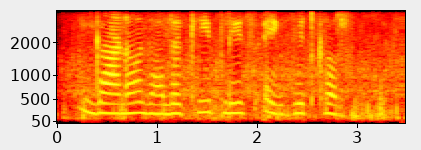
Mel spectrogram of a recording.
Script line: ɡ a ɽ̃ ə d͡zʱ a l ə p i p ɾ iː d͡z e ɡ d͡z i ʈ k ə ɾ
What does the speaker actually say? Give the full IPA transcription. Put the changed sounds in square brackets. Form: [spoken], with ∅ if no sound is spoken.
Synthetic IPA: ɡ a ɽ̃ ə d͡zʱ a l ə [k] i p [l] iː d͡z e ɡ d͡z i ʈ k ə ɾ

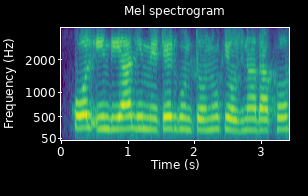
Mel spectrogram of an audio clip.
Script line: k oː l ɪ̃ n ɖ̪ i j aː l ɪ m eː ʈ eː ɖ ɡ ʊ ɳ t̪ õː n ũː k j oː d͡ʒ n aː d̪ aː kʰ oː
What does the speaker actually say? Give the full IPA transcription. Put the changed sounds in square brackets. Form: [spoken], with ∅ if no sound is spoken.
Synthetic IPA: k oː l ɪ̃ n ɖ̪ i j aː l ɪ m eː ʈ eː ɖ ɡ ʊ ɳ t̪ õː n ũː k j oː d͡ʒ n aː d̪ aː kʰ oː

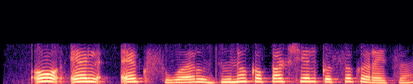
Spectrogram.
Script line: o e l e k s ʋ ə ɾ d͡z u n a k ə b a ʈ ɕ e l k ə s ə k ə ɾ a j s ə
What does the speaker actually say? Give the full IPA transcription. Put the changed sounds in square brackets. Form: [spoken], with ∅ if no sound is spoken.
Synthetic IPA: o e l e k s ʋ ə ɾ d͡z u n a k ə [p] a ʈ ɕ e l k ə s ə k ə ɾ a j [t͡s] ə

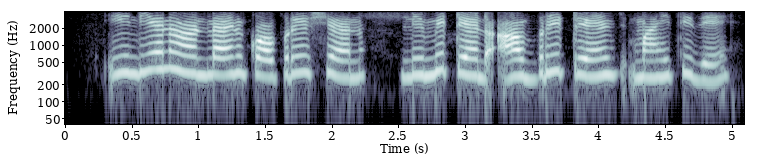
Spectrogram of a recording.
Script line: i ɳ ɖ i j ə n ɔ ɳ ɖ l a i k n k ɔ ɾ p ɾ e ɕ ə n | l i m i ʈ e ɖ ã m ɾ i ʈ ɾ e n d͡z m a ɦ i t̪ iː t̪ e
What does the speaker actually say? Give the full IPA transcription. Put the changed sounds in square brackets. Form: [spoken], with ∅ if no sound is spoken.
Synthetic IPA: i ɳ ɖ i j ə n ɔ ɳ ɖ l a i [∅] n k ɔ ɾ p ɾ e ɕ ə n | l i m i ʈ e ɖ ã [b] ɾ i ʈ ɾ e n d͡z m a ɦ i t̪ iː [d̪] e

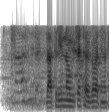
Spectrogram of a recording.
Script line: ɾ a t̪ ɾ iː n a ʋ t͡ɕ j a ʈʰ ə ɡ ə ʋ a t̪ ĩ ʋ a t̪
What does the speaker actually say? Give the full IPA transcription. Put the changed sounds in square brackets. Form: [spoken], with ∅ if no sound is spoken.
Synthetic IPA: ɾ a t̪ ɾ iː n [ə] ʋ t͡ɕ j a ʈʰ ə ɡ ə ʋ a t̪ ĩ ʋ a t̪

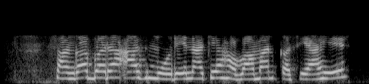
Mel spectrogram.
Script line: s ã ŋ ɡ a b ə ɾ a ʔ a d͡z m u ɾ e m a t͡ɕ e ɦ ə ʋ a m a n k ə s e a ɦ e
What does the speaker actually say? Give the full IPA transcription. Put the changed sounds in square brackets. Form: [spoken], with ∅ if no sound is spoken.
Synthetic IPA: s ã ŋ ɡ a b ə ɾ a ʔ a d͡z m [o] ɾ e [n] a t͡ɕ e ɦ ə ʋ a m a n k ə s e a ɦ e

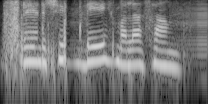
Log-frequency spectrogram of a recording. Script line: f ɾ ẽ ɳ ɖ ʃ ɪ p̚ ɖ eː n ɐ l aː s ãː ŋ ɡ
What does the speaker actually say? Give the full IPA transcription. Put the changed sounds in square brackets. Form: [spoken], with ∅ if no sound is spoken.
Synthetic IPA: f ɾ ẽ ɳ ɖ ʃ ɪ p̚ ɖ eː [m] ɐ l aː s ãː ŋ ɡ

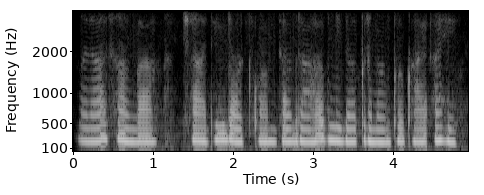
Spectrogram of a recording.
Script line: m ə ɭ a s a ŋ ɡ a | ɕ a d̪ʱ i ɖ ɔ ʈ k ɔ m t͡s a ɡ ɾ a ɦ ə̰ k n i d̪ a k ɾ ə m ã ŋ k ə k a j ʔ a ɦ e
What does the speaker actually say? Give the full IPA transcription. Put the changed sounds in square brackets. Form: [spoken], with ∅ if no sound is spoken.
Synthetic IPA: m ə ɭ a s a ŋ ɡ a | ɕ a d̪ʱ i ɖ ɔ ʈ k ɔ m t͡s a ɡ ɾ a ɦ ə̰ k n i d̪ a k ɾ ə m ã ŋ k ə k a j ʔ a ɦ e

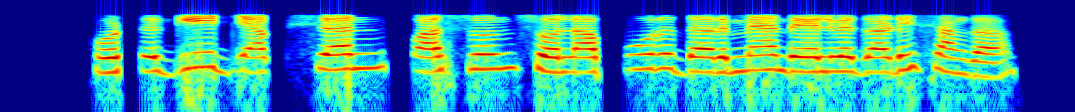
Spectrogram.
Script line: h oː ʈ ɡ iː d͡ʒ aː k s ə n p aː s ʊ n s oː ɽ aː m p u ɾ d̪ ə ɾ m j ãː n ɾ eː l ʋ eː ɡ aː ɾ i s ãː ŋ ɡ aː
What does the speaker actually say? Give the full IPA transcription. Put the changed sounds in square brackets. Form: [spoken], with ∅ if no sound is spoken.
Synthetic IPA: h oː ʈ ɡ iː d͡ʒ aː k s ə n p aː s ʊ n s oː [l] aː [∅] p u ɾ d̪ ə ɾ m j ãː n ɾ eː l ʋ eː ɡ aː [ɽ] i s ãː ŋ ɡ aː

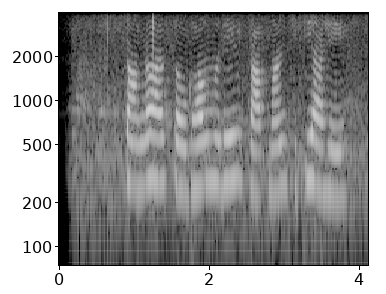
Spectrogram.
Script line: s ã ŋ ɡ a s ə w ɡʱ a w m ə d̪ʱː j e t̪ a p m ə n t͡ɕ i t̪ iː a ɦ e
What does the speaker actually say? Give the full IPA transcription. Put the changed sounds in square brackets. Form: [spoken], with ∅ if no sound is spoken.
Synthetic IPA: s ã ŋ ɡ a s ə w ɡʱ a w m ə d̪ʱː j e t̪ a p m [a] n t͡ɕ i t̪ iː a ɦ e

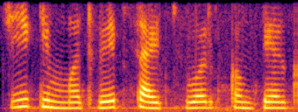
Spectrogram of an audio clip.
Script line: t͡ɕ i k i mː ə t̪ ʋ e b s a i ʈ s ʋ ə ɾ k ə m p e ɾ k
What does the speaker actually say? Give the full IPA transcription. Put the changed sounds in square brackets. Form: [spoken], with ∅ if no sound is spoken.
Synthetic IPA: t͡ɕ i k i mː ə t̪ ʋ e b s a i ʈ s ʋ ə ɾ k ə m p e ɾ k

